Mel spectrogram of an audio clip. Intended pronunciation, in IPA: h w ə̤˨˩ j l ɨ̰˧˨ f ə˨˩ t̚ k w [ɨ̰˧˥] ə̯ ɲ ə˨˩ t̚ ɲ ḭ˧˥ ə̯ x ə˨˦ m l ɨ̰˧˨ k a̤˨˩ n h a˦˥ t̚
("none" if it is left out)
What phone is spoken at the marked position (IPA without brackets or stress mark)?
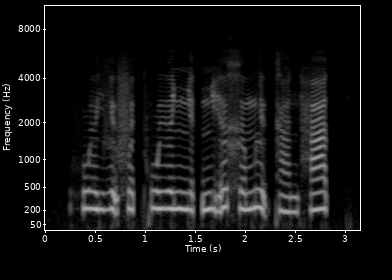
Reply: ɨ˧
